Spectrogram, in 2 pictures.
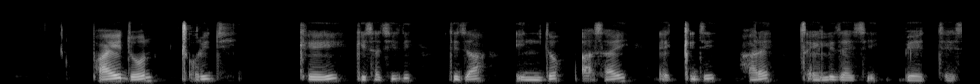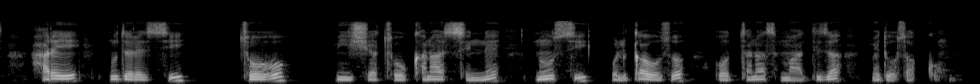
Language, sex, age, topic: Gamo, male, 25-35, agriculture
